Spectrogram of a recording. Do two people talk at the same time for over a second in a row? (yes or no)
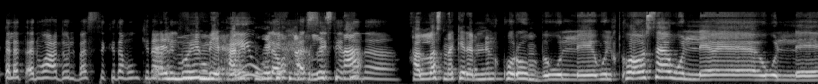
yes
